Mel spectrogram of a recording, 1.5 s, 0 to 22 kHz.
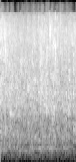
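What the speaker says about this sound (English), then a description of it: "I just take this whole solution and I pour it in here" Clay slurry pours in a steady, close rushing stream through a 60-mesh screen, a continuous watery splash with no voices.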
